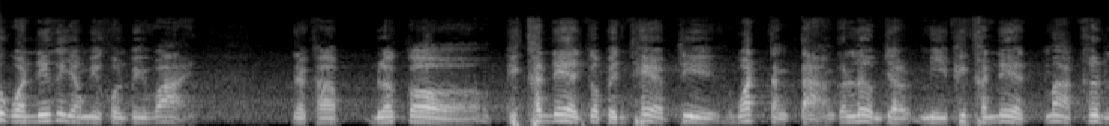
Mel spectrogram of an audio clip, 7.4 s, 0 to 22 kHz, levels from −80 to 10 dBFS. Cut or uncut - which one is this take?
uncut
